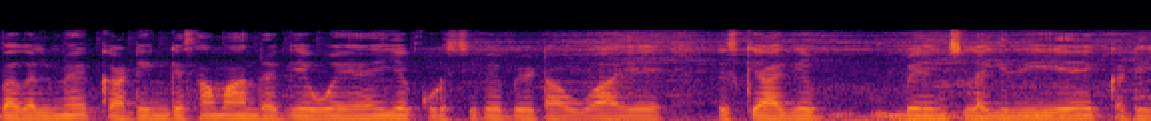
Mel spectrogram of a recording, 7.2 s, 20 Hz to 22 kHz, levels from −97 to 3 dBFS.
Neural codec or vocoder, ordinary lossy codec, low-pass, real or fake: none; none; none; real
